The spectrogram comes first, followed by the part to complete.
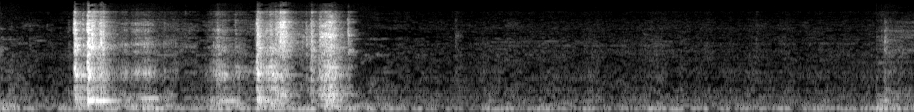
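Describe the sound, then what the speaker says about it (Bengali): A metal pressure cooker lid is lifted off after cooking moong dal, giving two short bursts of clanking metal and a clattering lid near the start, then near quiet with a faint clink at the end. "এখন আমি ঢাকনাটা খুলে নিচ্ছি"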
